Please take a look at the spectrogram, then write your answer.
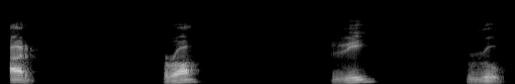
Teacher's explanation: اور یہ بھی حروف لسانیہ میں سے ہے. زبان کی نوک کا اوپر والا حصہ مسوڑوں کے قریب اوپر تالو کے سخت حصہ پر لگانے سے ادا ہوتا ہے. را، جیسے ار، رو، ری، رو.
